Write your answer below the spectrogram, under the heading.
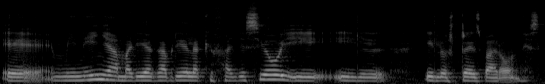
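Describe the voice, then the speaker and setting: A dark, mellow tone at a very slow pace, with fairly even intonation. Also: woman, medium pitch for a woman. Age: 60s. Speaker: guest sharing faith testimony. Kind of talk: testimony. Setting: podcast interview.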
